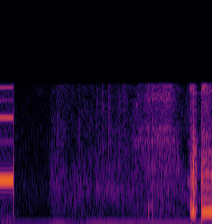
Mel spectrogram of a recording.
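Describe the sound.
A phone voicemail box sounds a single short, loud electronic beep. Quiet line hiss follows, then a voice starts to speak.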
